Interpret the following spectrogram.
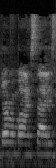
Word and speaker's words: dermatomyositis: It's called dermatomyositis, And it's funny because I pronounce it dermatomyositis, and if you ever look it up, that's how it looks. But when the doctors pronounce it, they add all these syllables in, and I'm like,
